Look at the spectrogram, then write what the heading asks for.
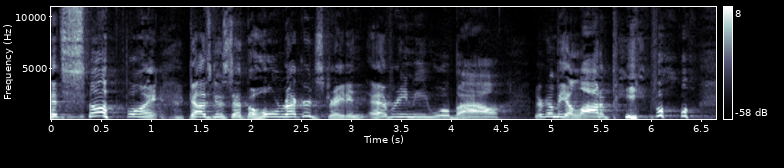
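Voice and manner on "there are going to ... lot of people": louder, laughing and chuckling mid-sentence. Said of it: "Sorry, I shouldn't laugh".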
